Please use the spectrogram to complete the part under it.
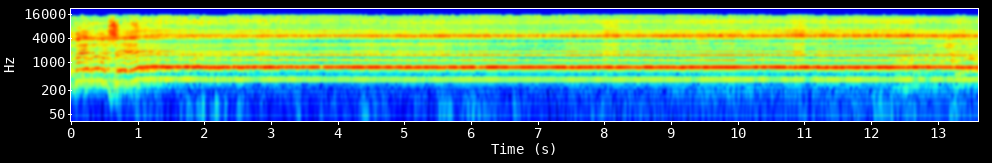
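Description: A man sings out one long, steady held note through a microphone.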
